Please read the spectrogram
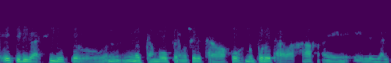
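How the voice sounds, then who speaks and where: Fairly even intonation in a non-native accent. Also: man. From Mali. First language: not Spanish (speaking Spanish). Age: 20s. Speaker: migrant. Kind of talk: interview testimony. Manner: halting, repeats words.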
